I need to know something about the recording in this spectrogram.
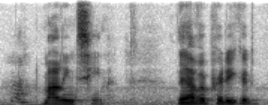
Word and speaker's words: Malintzin: from Veracruz the same region of Mexico as Malintzin.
